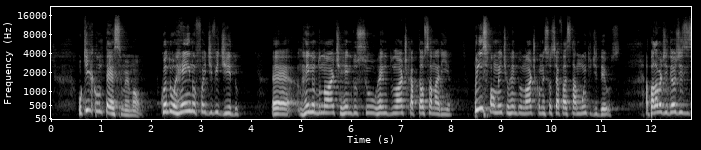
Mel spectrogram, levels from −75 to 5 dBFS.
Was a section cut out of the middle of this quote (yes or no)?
yes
